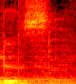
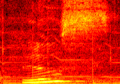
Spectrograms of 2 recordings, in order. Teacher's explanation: Now for lose, the L-O-S-E, you have Z as the last consonant sound. But for the other one, loose, you have S as the last consonant sound. You remember the voiceless sounds and the voiced sounds.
